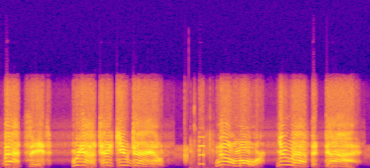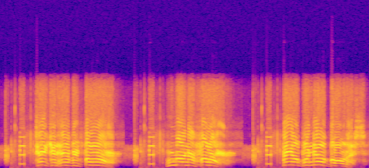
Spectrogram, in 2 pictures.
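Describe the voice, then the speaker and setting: Video game soldier: young, cocky, loyal, very animated delivery of clipped military callouts, noticeably noisy recording. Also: male voice, very high-pitched, measured pace, full character voice. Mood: urgent shouting. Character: young male military sniper-spotter, cocky, keen, loyal squadmate. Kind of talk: video game combat voice lines, short radio callouts.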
